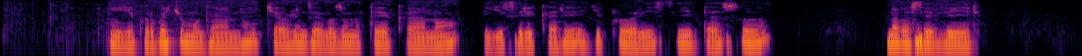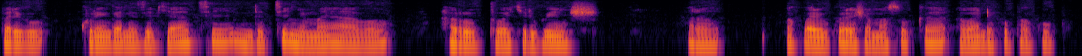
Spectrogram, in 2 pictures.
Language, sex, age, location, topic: Kinyarwanda, male, 18-24, Nyagatare, government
